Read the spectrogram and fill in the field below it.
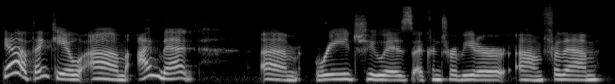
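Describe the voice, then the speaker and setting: A woman's voice: a little high, slow pace, clean tone, no echo. A woman guesting on a podcast, chatting casually with lots of fillers and giggles. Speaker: casino YouTuber and guest.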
